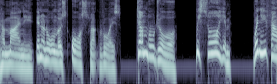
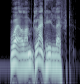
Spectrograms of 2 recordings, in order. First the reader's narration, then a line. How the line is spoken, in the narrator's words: Harry said coldly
